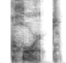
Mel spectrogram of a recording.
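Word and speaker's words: CORT: The Reincarnation type or c-o-r-t which is pronounced court and this is a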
